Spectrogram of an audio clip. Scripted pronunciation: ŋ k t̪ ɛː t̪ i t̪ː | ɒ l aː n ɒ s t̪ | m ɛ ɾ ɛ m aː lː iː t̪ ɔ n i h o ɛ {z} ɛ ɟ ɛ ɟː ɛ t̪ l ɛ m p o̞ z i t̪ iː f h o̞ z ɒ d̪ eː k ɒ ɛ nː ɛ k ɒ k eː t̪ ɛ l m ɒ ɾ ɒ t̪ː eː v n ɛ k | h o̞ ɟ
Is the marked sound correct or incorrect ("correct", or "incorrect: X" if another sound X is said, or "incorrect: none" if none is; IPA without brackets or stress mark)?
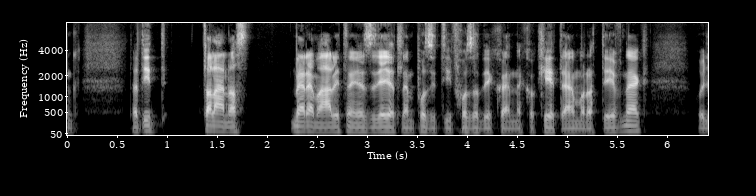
correct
